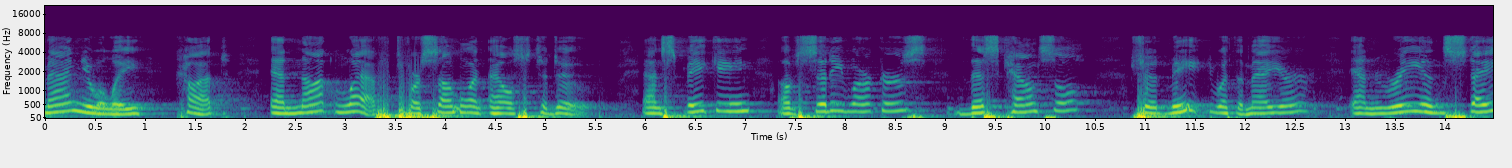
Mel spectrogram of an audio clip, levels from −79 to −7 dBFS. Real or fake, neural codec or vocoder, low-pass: real; none; 7.2 kHz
